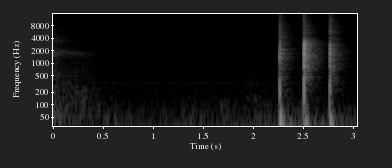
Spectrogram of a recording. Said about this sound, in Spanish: Un aplauso. Es que ese aplauso queda muy triste, ¿vale? Imaginaos que hay una sala llena de aplausos.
